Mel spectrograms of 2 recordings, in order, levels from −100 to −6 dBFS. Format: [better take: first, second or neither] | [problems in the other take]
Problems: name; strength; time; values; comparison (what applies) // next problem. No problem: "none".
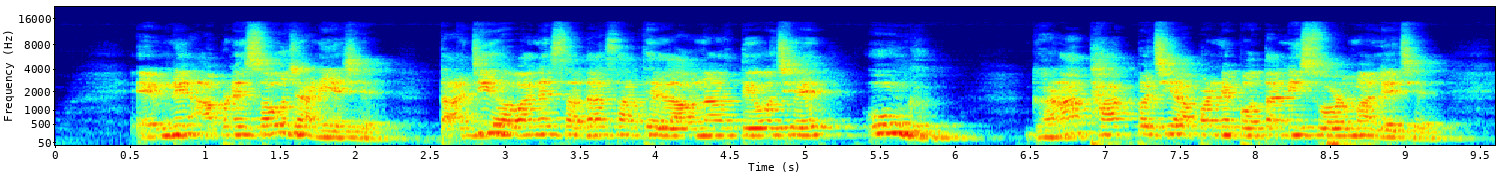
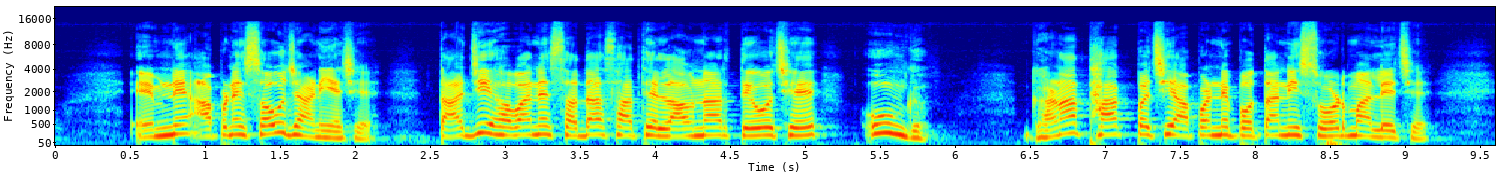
second | room echo; slight; dies away in 0.5 s // off-mic speech; far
